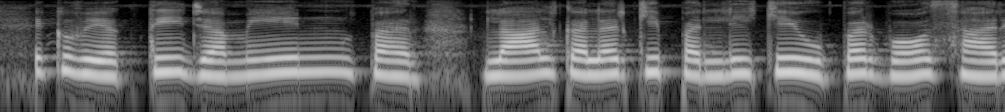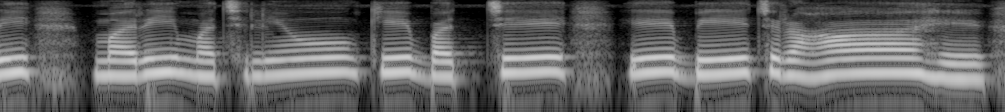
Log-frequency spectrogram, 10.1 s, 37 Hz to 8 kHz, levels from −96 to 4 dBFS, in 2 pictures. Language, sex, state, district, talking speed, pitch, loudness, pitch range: Hindi, female, Chhattisgarh, Raigarh, 115 wpm, 230 Hz, -22 LUFS, 215-245 Hz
